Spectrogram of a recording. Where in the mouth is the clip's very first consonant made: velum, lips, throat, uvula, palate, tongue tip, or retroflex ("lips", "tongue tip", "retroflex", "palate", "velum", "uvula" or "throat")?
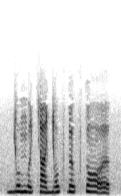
palate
